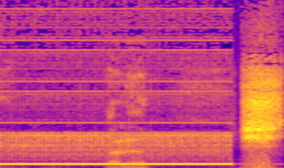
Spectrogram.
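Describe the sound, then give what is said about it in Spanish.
A steady, mid-pitched telephone dial tone of an outgoing call being placed hums without a break for about a second and a half, with a faint voice briefly underneath, then cuts off abruptly into a short burst of noisy crackle. “Vamos a marcarle a esta chava.”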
